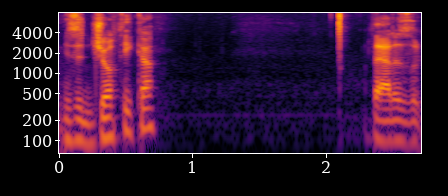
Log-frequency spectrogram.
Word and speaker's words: Jyothika: I always mispronounce her name. Is it Jyothika?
